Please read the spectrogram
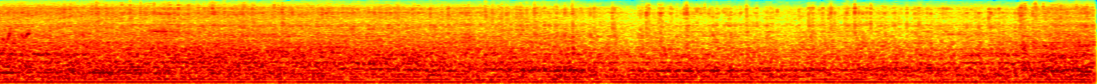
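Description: Model Blue Pullman train running on a model railway: its small electric motor hums steadily and its wheels run over the rail joints. It gets a little louder near the end as it comes closer.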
